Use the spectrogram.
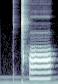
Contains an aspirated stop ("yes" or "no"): yes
